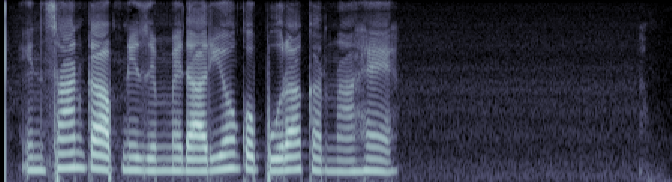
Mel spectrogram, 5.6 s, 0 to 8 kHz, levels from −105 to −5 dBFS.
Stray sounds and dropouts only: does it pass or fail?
pass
